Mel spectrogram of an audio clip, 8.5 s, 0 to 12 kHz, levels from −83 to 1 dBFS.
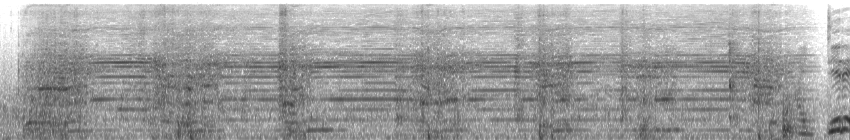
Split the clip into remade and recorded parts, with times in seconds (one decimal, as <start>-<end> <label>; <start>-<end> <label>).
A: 0.0-1.3 recorded; 1.3-2.5 remade; 2.5-8.5 recorded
